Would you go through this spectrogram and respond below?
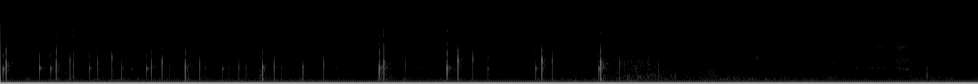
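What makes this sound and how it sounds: Long acrylic nails tap and scratch the lid and white label of a small black plastic skincare jar held in both hands; the jar appears closed and probably full. Quick, sharp clicky taps come in a fast, steady rhythm, then give way to softer scratching with a brief bright rasp near the end, all over a constant low hum.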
